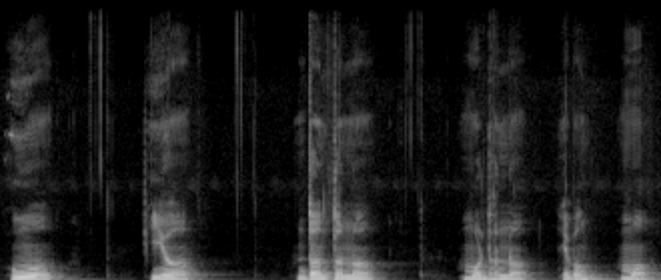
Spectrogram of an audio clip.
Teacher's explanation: মুখ মধ্যস্থ বায়ু শুধু মুখ দিয়ে না বেরিয়ে নাক দিয়ে অর্থাৎ নাসিকা দিয়েও বের হয়। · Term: নাসিক্য বর্ণ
